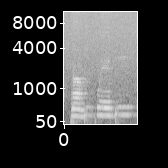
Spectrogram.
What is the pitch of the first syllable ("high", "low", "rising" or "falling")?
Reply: low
